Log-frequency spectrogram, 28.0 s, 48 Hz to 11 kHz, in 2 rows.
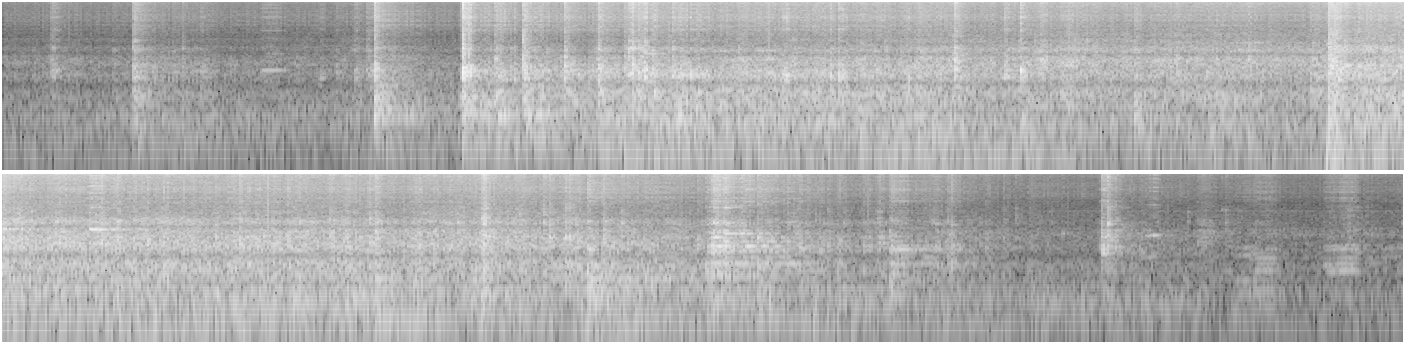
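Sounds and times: building collapse rumble: 0:00.0 - 0:28.0
heavy crash: 0:03.8 - 0:25.3.

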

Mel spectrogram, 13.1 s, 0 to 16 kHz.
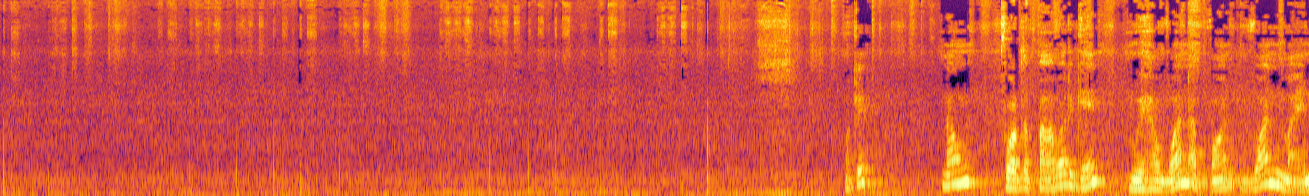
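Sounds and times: pencil scratching on paper: 0:00.0 - 0:13.0.

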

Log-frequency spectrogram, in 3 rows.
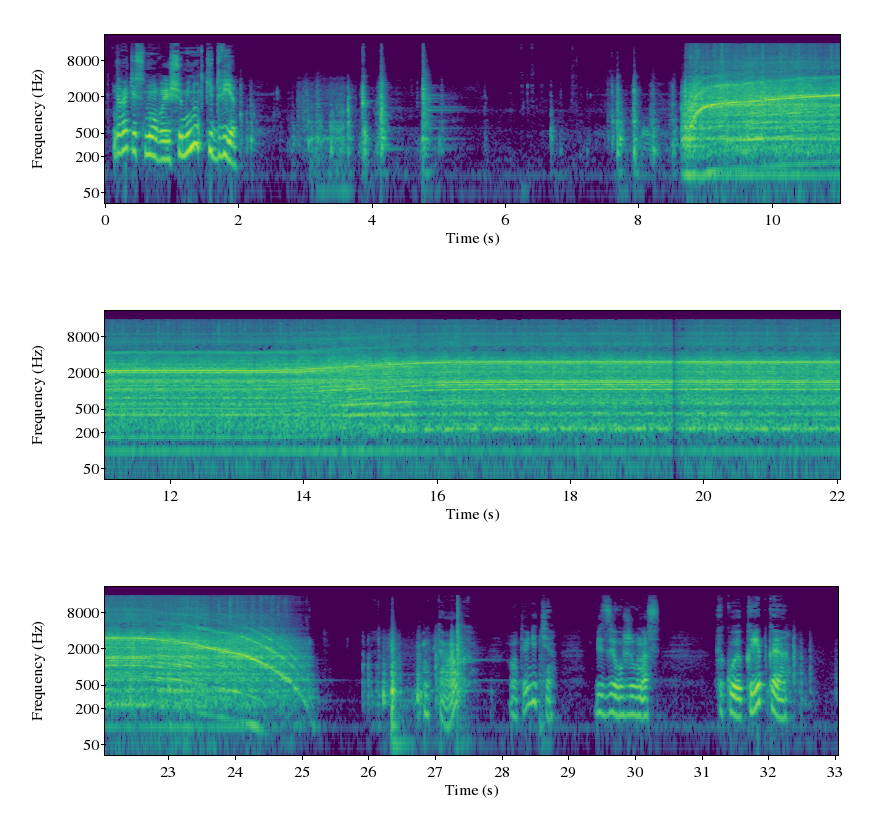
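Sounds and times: stand mixer motor whine: 0:08.6 - 0:25.2.

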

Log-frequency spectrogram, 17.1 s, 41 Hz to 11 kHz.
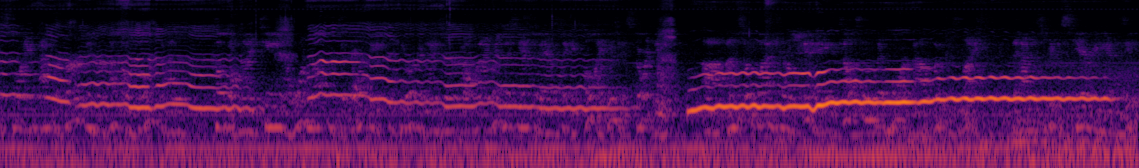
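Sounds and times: woman breathing: 0:00.0 - 0:08.7, 0:09.8 - 0:10.4
woman singing without words: 0:00.0 - 0:16.9.

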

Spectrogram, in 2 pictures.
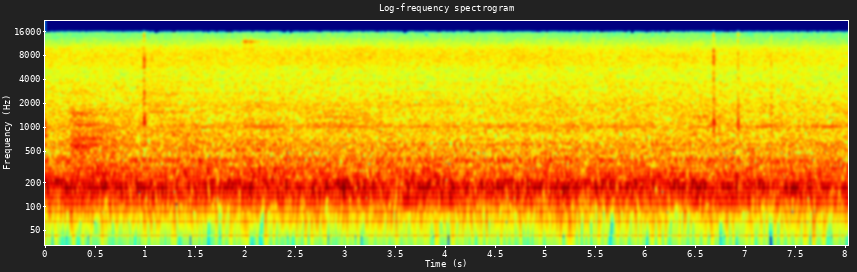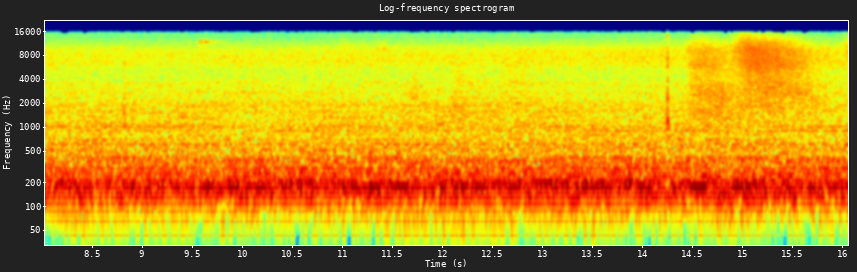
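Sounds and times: low hum with hiss: 0:00.0 - 0:16.0.

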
